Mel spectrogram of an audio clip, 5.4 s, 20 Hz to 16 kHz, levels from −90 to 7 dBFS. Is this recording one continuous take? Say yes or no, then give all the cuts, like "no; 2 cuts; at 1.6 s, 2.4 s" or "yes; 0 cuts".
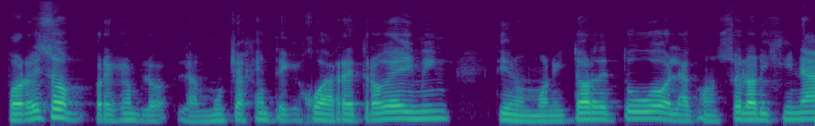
yes; 0 cuts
